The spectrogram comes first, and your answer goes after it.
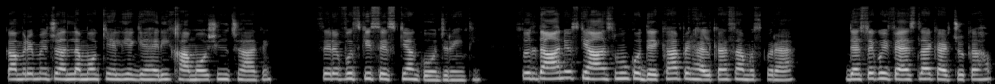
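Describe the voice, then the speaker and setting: Bright-voiced woman narrating a novel. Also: fairly high pitch, little pitch movement, smooth. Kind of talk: scripted storybook narration.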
